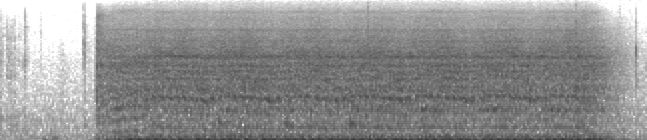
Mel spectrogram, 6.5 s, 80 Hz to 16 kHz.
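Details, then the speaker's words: BMW E39 540i Touring V8, 180,000 miles, low fuel, headers only with no exhaust, after another shop removed the transmission: steady five-second cranking that never fires; no start traced to crank sensor and flex plate. "yep does not start there's no exhaust hooked up currently it's just headers"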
